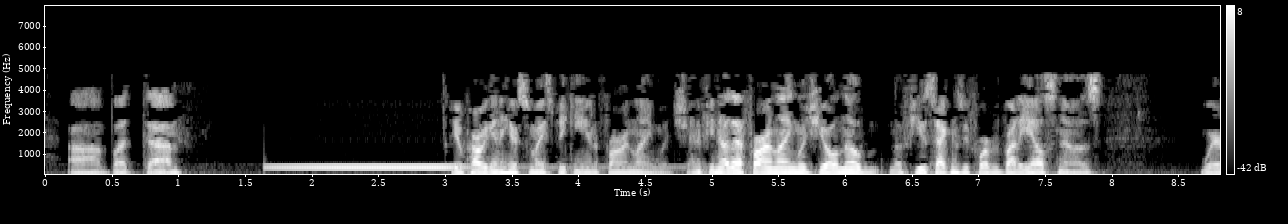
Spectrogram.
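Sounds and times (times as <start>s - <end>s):
speech: 0.2s - 1.2s, 3.0s - 8.8s
low-pitched telephone call tone: 1.6s - 5.1s.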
